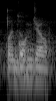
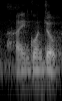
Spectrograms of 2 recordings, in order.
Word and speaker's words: Guangzhou: and actually live in Guangzhou and Am I pronouncing right? Guangzhou? Guangzhou.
